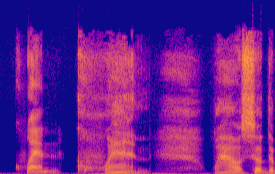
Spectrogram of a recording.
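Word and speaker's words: cwen: In Old English, that was spelled C-W-E-N, quen.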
